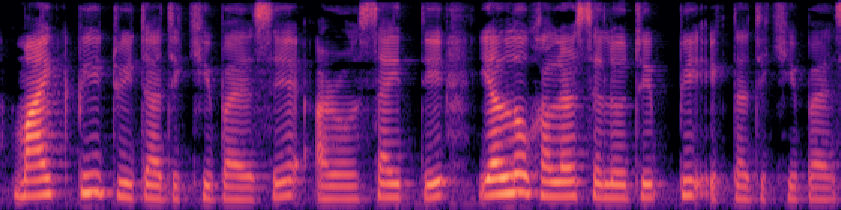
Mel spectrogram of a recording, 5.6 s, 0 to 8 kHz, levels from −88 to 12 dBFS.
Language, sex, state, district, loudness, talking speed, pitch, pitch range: Nagamese, female, Nagaland, Dimapur, -19 LUFS, 180 wpm, 195 Hz, 175-215 Hz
